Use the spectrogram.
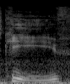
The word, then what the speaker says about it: Kyiv: It's a one-syllable word that you make into 2 syllables. Kyiv.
